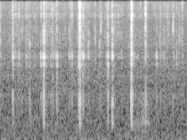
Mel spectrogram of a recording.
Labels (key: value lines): label: ambient
recorder: HydroMoth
